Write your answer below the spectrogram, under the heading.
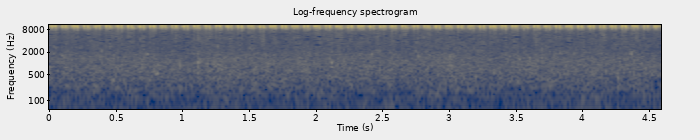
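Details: Crickets chirp at night near a river in a fast, even pulsing trill high in pitch, with the hiss of flowing water and light fire crackle beneath.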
